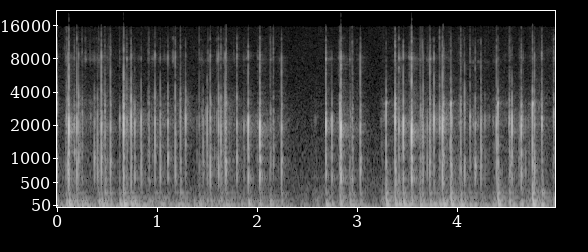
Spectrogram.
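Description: Fingertips type fast on a compact pink-cased mechanical keyboard fitted with thick cream XDA plastic keycaps. The result is a rapid run of short, crisp clacks with a bright tone near 1.9 kHz and almost no ring, pausing briefly around the three-second mark before resuming. The keystrokes sound solid.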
